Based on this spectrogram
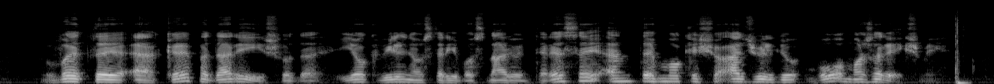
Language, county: Lithuanian, Kaunas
